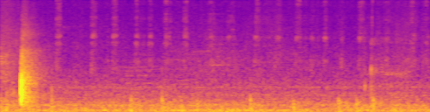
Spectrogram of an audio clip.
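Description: Marker strokes squeak and scratch on a board during a chemistry lecture, starting with a sharp, louder stroke and then lighter intermittent scribbles over a low steady room hum.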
